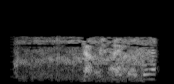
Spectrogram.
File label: Incident Tac 2, Scanner audio recording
